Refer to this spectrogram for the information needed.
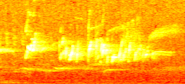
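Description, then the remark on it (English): Several resident and migrant birds chirp and warble together in high, overlapping phrases, a busy spring dawn chorus in a deciduous oak woodland in England's West Country, over a soft, steady outdoor hush, with no one speaking. “listen to the whole of the dawn chorus of resident and migrant birds in a deciduous woodland”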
